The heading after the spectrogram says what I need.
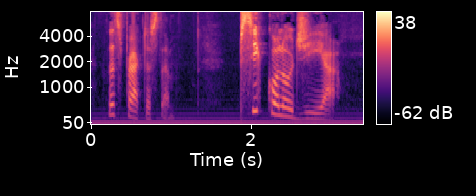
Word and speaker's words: psicologia: Okay, so these are words we're familiar with, but in English we do not pronounce the P, whereas in Italian you must pronounce it. Let's practice them. Psicologia, psicologo, psichiatria, psicosi, psoriasi.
